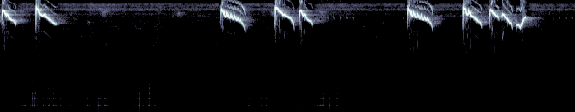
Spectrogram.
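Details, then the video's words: Open-beak song of a Merapi white-eye, used as a lure: scattered pairs and triplets of bright, very high descending notes, some with a small upward flick, separated by brief quiet stretches. "Pleci Merapi Ngalas Losssdol,cocok buat pikat~pancingan || Buka Paruh"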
